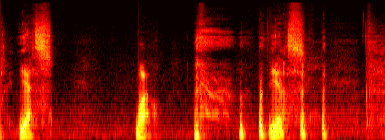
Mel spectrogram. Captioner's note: laughs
